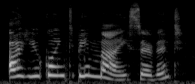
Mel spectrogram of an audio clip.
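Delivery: haughty little demand; imperious. A narrator's reading. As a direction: ask it like she owns the place. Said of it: "still in her imperious little Indian way".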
